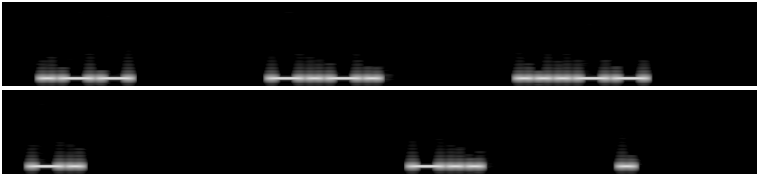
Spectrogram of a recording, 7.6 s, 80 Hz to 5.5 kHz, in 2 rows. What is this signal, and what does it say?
Morse code, heard as a keyed tone, about 25 wpm, spaced as for 10 wpm, 600 Hz. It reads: WC3N DE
